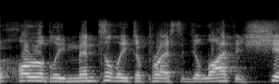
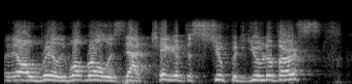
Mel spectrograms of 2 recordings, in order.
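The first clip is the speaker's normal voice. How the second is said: raised, incredulous sarcasm; acted sarcastic outrage; 5 semitones higher, 4 dB louder than usual. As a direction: build to a high, mocking question. Acted scene, Michael mocks the news.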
